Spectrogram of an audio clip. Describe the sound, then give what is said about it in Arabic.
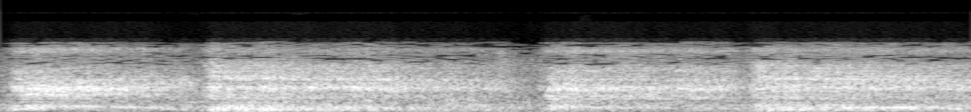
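A voice imitates the labored breathing of obstructive airway disease, with prolonged expiration: a few long, noisy, rasping breaths at steady loudness, each separated by a brief gap. “ليه الاكسبيريشن برولونج؟ بتقول له لانه اصبح اكتف زي الانسبيريشن. فتلاقي المريض بص بيعمل ازاي؟ النفس بتاعه كده اهو.”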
